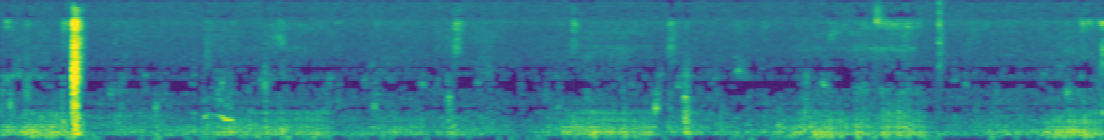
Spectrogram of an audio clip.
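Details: Soft, steady low purring from a cat on a day of feeding yard and stray cats and preparing for winter, with scattered faint clicks and a little quiet speech in the background.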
